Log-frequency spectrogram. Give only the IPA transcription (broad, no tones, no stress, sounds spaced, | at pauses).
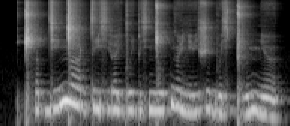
ǁʰ ɐ p dʲ ɨ i̯ ŋ͡ǀ a ɡ t i sʲ β ɐ j ɡ u i̯ ɡ ɵ sʲ ŋ͡ǀ u p ɡ ɐ̃ y̯ lʲ ʉ j ʒ ɨ b u sʲ ɡ͡ǁ u nʲ ɐ̃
